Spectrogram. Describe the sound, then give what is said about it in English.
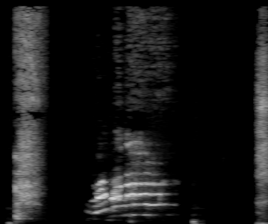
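A pet cat lets out a loud, drawn-out meow with wavering harmonics, framed by short sharp bursts of other noise before and after, with no one talking. “Is that your cat? Yeah, yeah. My cat, I guess, seems to either agree or disagree very emphatically.”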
